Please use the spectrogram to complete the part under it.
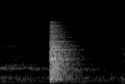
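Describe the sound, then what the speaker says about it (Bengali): A frying pan is set down on a stove: one sharp metallic knock, close and moderately loud, that rings briefly and then fades. "এতে একটা ফ্রাই প্যান বসিয়ে দিলাম।"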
